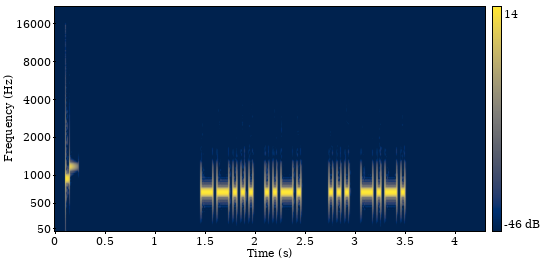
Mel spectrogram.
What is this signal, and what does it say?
Morse code, heard as a keyed tone, about 32 wpm, 700 Hz. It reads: 7F SC
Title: Field Day Exchanges Encore - 30wpm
